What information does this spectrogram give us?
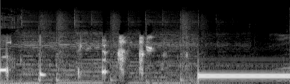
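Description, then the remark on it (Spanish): Brief muffled talk and clatter give way to a phone line tone after a hang-up, a loud, steady electronic hum that fills the last second on its own. “Oye, Choco, ¿por qué le colgaste?”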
